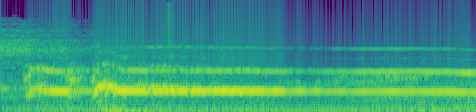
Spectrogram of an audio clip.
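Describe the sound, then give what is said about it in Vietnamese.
A rooster crowing by a river, one long drawn-out call that starts ragged and then holds a steady, strained tone before slowly fading. “Gà vừa gáy dứt tiếng thì một chiếc thuyền to xuất hiện”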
